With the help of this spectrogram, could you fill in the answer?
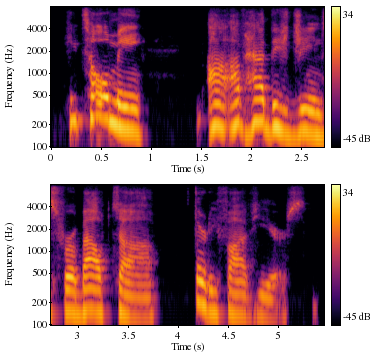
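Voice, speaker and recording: Speaking with a Southern accent, a man sounds animated, with very wide pitch swings. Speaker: sports radio personality. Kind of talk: casual chat.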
